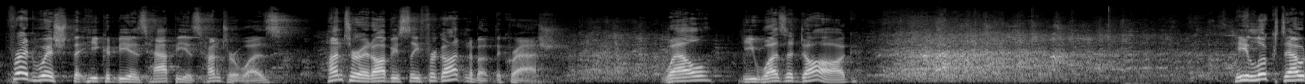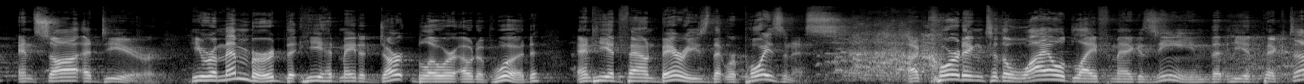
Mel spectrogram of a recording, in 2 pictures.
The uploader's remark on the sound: (Saskatoon). Recorded live at the Cosmo Seniors Center as part of Winterruption 2017.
